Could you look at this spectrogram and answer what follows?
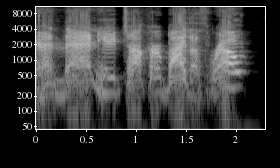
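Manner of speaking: shrill, loud, raspy, high-pitched screech. Joking about Gilbert Gottfried reading Fifty Shades: Gilbert Gottfried impression. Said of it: "Not your worst impression".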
